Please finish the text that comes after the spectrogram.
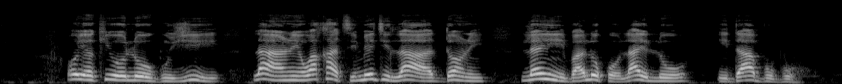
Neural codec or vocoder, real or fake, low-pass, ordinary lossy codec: none; real; 10.8 kHz; MP3, 64 kbps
